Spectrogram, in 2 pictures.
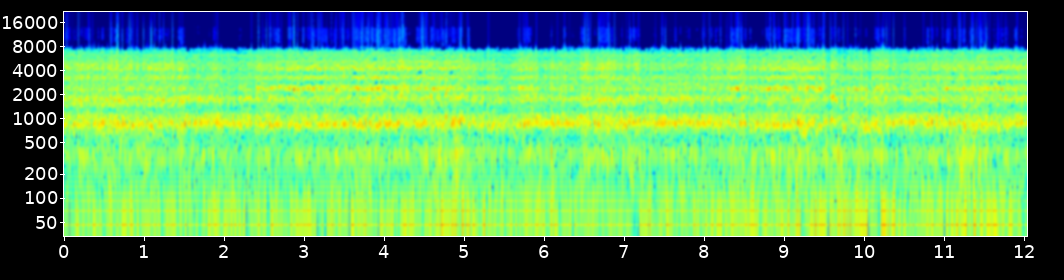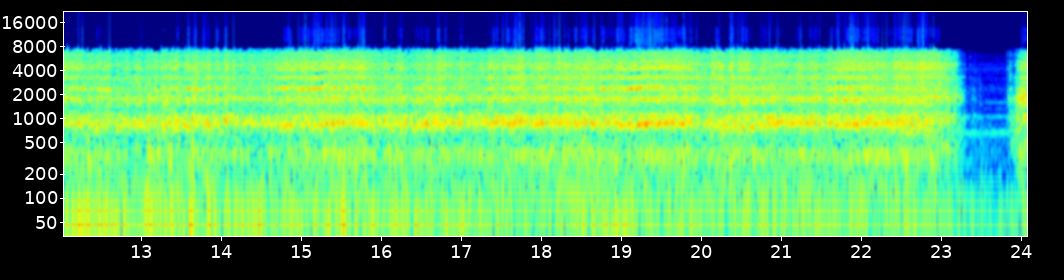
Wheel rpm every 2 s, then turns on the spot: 210, 220, 220, 230, 220, 220, 220, 230, 230, 220, 230, 110.
none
